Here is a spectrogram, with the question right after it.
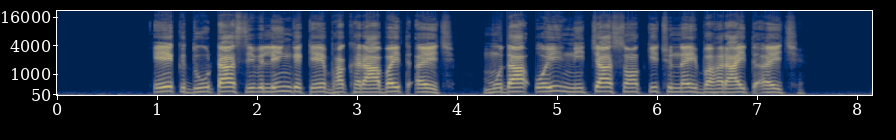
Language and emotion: Maithili, neutral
